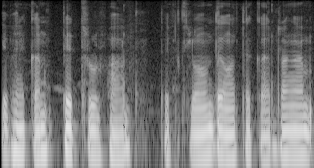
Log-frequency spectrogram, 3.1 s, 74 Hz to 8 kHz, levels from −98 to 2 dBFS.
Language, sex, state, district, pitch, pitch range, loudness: Chakma, male, Tripura, Unakoti, 105 Hz, 100-110 Hz, -18 LUFS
